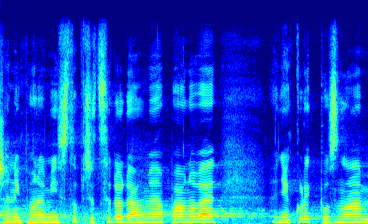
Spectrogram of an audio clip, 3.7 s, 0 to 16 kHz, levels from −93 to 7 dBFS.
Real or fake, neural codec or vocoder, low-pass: real; none; 14.4 kHz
